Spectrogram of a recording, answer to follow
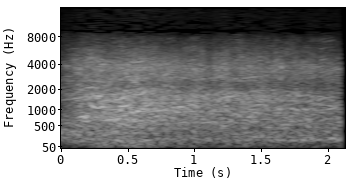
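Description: Studio audience laughing at a punchline. The laughter breaks out all at once, peaks in the first half second, then slowly dies down.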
